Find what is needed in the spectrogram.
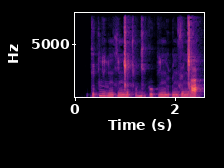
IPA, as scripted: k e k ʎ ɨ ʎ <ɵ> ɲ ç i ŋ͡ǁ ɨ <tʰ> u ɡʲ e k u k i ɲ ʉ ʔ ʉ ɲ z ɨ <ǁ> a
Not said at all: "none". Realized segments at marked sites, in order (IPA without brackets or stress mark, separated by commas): ɵ, cʰ, ŋ͡ǁ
